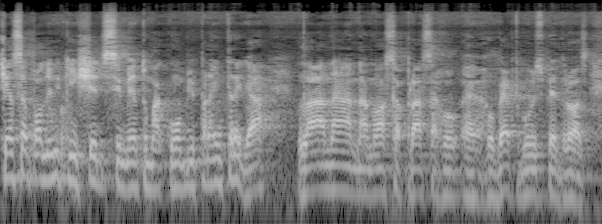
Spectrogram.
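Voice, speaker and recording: At a fairly quick pace with hardly any pauses, a man speaks at a fairly low pitch with ordinary pitch variation and very even loudness, over noticeable background noise and audible room echo. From Brazil, São Paulo (east side). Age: 60s. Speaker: football club president. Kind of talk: interview. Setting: club training ground, evening.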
